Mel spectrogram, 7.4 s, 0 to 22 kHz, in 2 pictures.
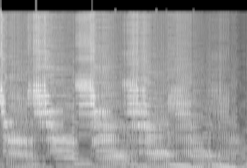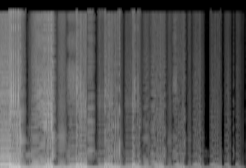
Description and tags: Time Shift
Generated in SXFR, then edited in Audition. The original sample was slowed multiple times, then added a compressor to half of the track. A fade was added to the last 4 seconds.
sample, bit, 8, distortion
